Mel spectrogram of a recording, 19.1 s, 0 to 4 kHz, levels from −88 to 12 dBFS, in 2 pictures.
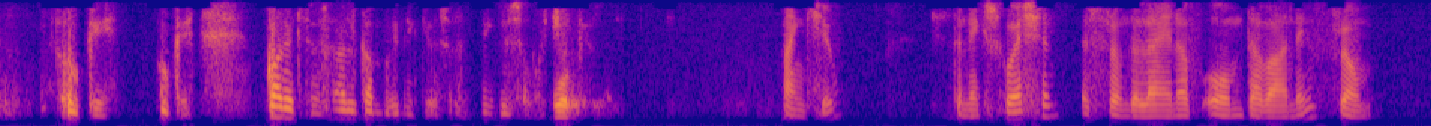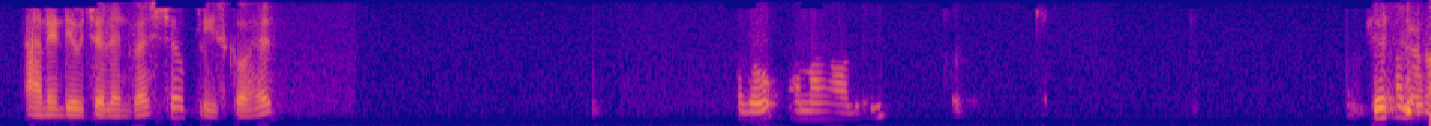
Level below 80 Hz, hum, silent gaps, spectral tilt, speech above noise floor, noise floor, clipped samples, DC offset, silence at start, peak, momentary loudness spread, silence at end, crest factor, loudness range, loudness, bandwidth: -84 dBFS; none; none; -7 dB/octave; 43 dB; -68 dBFS; under 0.1%; under 0.1%; 0 s; -2 dBFS; 16 LU; 0 s; 26 dB; 9 LU; -25 LUFS; 4 kHz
